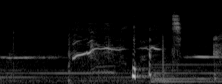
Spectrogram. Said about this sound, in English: I started whistling and walking towards my friend.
